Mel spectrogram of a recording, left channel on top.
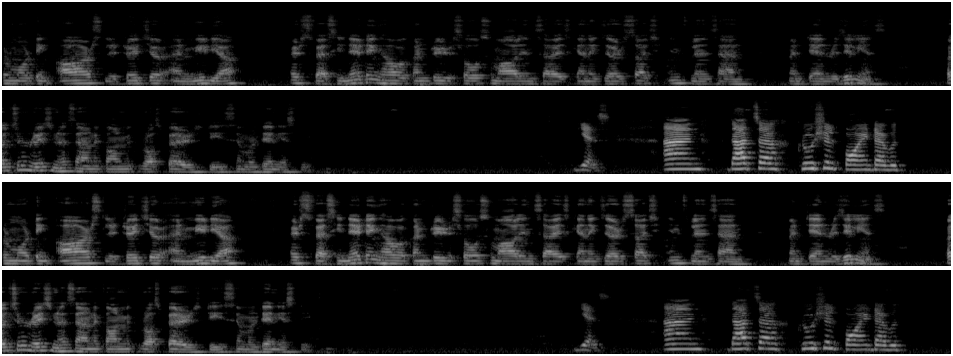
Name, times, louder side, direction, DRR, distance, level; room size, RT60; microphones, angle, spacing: voice 1, 0.0-2.4 2.9-7.4 7.9-8.8 9.4-12.6, right 4 dB, 55° right, 0.6 m, -37 dB
voice 2, 15.2-15.6 16.1-18.5, left 5 dB, 35° left, 0.4 m, -31 dB
2.5 x 2.4 x 2.6 m
head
